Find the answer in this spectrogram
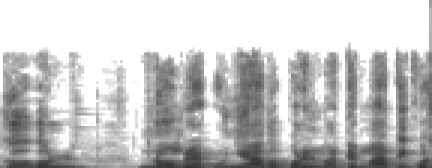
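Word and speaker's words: googol: Existe un número que se escribe Gogol y su pronunciación en el inglés es Google, nombre acuñado por el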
